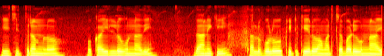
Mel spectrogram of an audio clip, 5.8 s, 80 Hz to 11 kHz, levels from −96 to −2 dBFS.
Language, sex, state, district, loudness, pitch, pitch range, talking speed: Telugu, male, Telangana, Mahabubabad, -16 LUFS, 120 Hz, 115-125 Hz, 105 wpm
